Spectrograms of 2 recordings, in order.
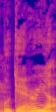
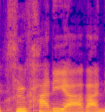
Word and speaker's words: Bulgaria: Bulgaria. 어, Bulgaria. – 아, 이거 발음이 다르네요. – 어, 그러네. 불가리아가 아니라 Bulgaria. 아, 약간 미국식 다 달라요.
